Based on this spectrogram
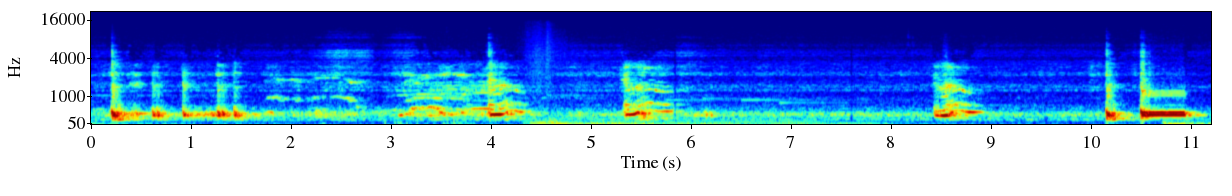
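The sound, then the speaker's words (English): A quick run of short electronic keypad beeps from a cordless landline phone being dialed to call 911, followed by muffled voices and a few more tones, ending with a steadier two-note beep. “managed to grab the cordless landline and she dialed 911 at 5:13 p.m.”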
